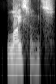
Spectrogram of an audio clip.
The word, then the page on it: licence: American English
